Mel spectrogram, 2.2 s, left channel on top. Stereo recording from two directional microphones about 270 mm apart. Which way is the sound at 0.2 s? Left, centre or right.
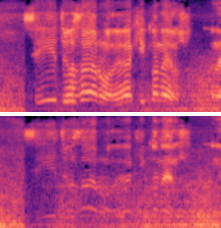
Left.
